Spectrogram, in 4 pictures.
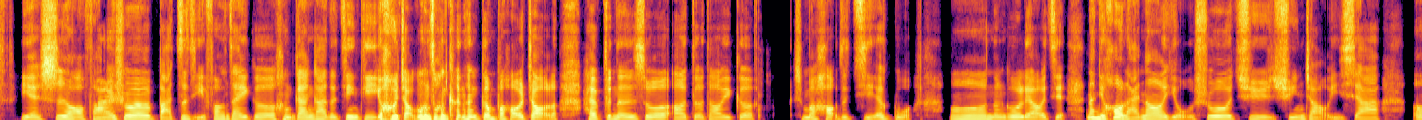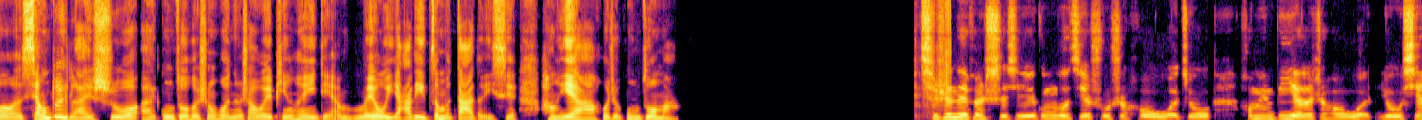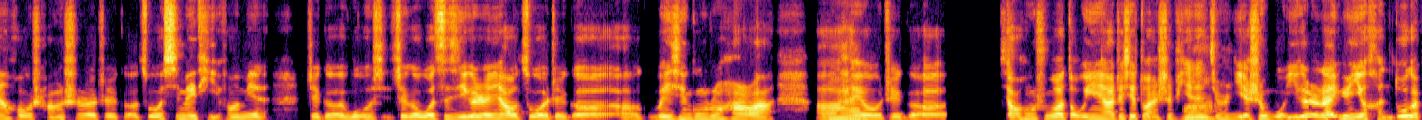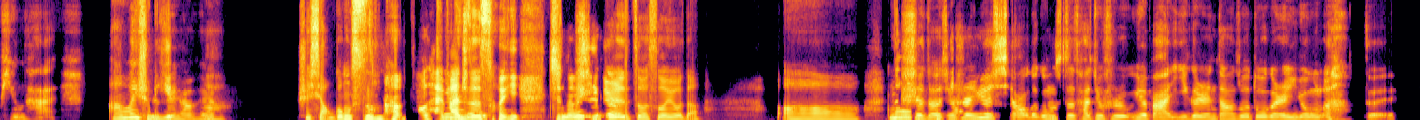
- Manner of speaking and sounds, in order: laughing while speaking: "以后找工作可能更不好找了，还不能说"; other background noise; unintelligible speech; laughing while speaking: "小公司吗？草台班子，所以只能一个人做所有的"; unintelligible speech; laughing while speaking: "用了"
- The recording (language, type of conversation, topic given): Chinese, podcast, 你怎么看待工作与生活的平衡？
